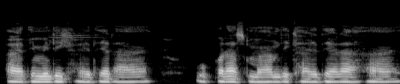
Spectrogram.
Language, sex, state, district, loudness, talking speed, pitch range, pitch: Hindi, male, Bihar, Patna, -18 LUFS, 165 wpm, 120-130 Hz, 125 Hz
